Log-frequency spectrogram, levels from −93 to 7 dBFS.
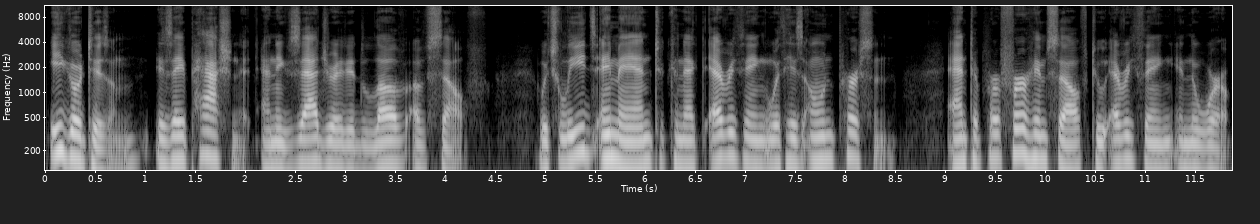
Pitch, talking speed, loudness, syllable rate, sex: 140 Hz, 145 wpm, -20 LUFS, 4.5 syllables/s, male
